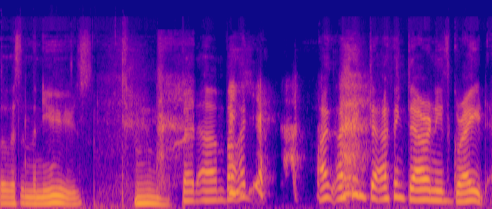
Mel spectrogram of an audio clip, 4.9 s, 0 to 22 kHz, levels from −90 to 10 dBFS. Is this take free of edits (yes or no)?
yes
